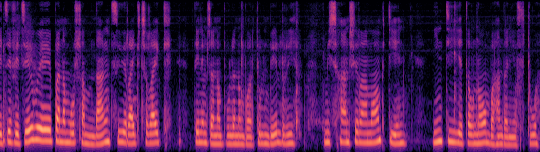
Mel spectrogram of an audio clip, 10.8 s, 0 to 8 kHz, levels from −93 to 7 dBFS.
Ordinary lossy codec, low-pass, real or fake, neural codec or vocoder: none; none; real; none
